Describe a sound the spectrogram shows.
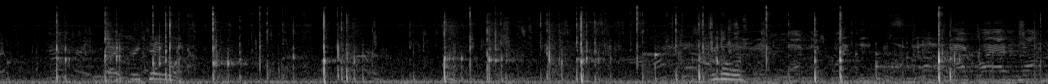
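Paddles strike a plastic ball with sharp hollow pops, over and over.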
